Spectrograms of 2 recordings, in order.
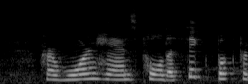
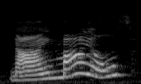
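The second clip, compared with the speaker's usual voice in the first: louder, higher, slow; grandma reminding; 7 semitones higher, 7 dB louder, slower than usual. Acted. Grandma reminding child of distance, slow. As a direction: remind slowly and firmly.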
